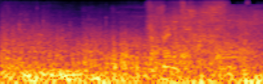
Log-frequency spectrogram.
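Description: Spell blasts in the video game Hogwarts Legacy: a dense, continuous roar of magical bursts and booms with a brighter hit partway through, loud and close.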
